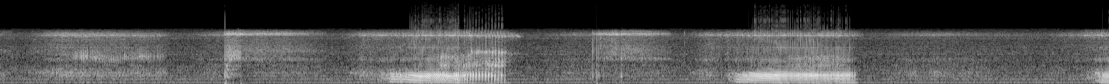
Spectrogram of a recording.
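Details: A 20-year-old woman snoring very loudly in bed, recorded by her partner lying next to her: two loud, rattling inspiratory snores about four seconds apart with quiet breathing between.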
